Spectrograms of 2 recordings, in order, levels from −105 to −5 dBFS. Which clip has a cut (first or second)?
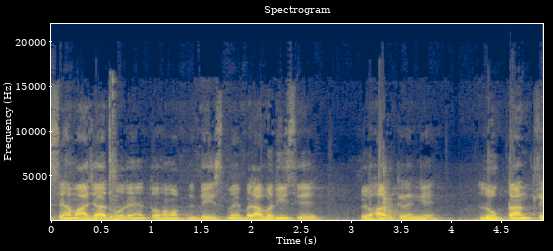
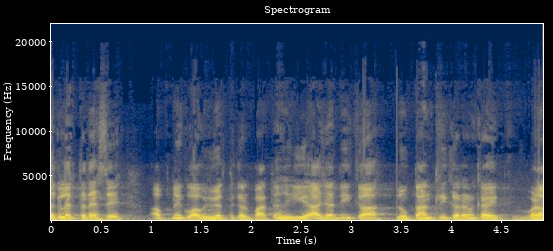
second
